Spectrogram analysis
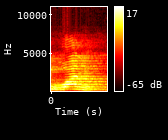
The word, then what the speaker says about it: one: How do you say one? It is wa, right? It is not O, but it is wa. We say it one, right? What sound is it giving out? W sound.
